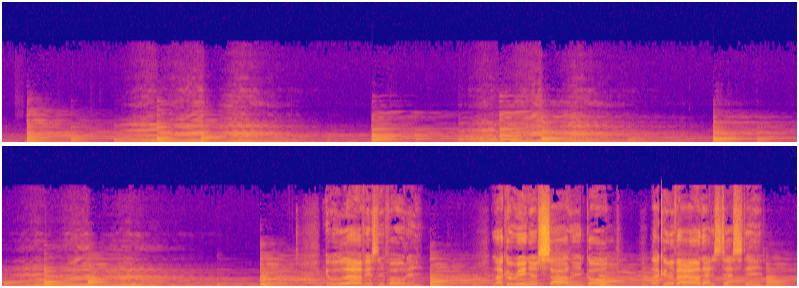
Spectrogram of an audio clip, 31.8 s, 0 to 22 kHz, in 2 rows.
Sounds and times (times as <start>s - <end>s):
Sad music: 0.0s - 31.8s.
